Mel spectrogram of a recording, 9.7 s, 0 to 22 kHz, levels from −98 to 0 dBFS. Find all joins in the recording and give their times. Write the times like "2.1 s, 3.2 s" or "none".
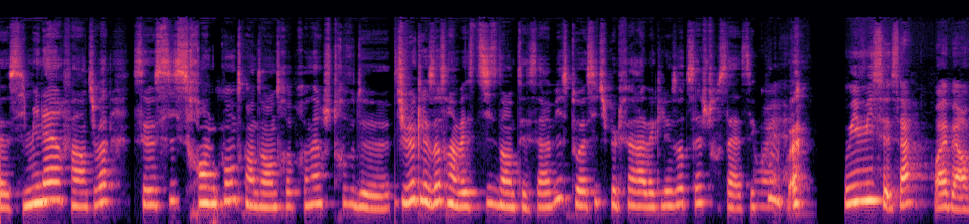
none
